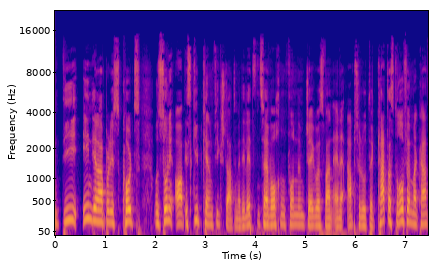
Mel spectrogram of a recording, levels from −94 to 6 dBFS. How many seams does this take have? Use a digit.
1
